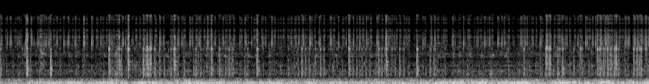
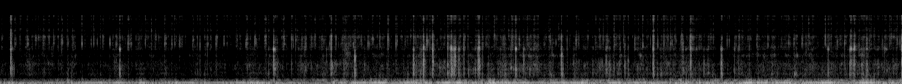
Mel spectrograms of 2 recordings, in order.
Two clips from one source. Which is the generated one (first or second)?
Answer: second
